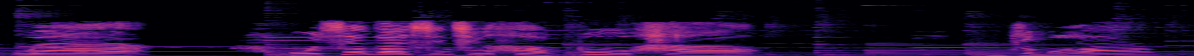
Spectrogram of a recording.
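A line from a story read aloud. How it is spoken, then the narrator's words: Long sigh. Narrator (Chinese): 珊珊叹了一口长气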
